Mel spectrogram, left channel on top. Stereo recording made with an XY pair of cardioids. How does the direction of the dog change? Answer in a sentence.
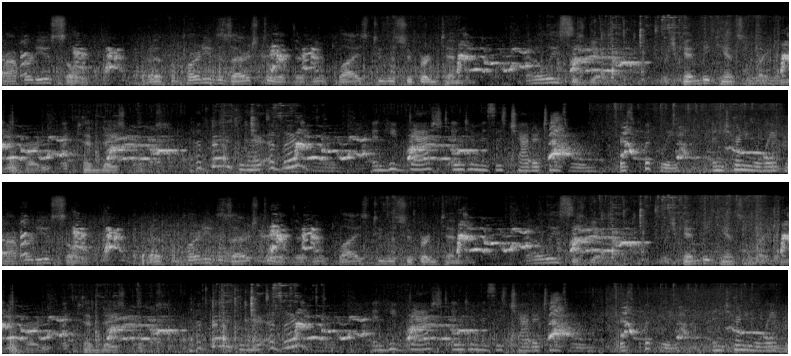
In this clip you hear the dog go from the right side to the left.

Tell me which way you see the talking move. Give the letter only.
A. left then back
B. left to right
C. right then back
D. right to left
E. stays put
E.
